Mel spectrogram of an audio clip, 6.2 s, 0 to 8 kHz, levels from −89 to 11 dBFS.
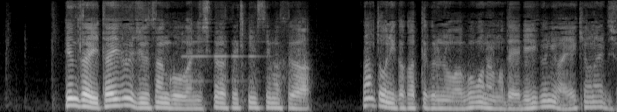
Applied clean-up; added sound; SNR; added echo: neural mask model RNNoise.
